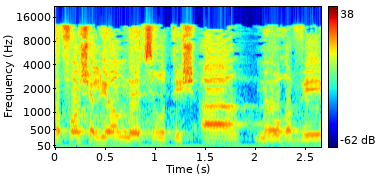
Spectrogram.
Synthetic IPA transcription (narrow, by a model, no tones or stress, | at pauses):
ofo̞ʃeljo̞mnet͡sʁut̪iʃʔameoʁavi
